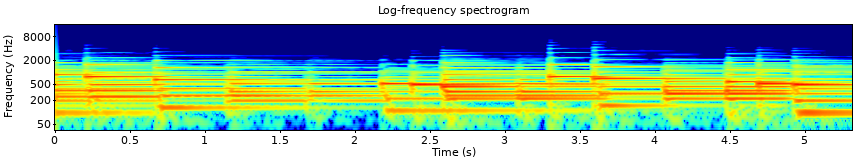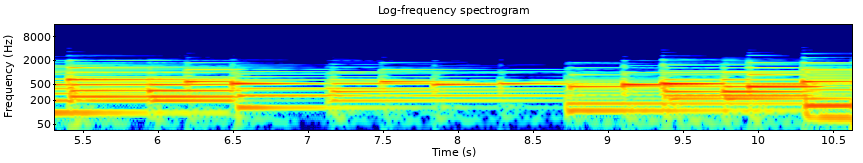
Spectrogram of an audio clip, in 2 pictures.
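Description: Background music: a keyboard playing slow chords with a melody over them, each note struck and fading away.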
